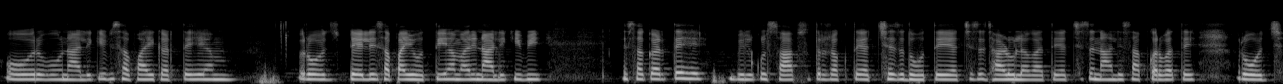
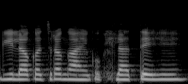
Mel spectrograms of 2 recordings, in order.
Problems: none marked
